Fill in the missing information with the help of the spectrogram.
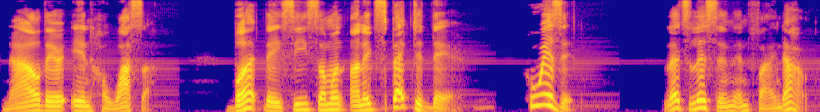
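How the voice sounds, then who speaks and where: A man's voice: medium pitch, very animated, slow, long pauses, fairly bright tone. A man narrating a radio drama as its host, with scripted delivery. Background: music.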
